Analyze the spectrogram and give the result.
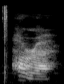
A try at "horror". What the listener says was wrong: American says R though, but in this case I can't hear any R.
